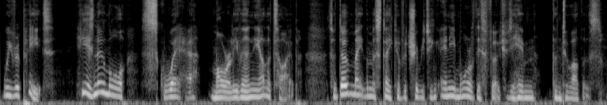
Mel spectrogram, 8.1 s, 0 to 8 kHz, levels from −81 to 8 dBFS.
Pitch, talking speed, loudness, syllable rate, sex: 155 Hz, 220 wpm, -20 LUFS, 6.6 syllables/s, male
